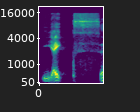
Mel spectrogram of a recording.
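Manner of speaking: ordinary talk, nothing marked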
